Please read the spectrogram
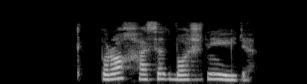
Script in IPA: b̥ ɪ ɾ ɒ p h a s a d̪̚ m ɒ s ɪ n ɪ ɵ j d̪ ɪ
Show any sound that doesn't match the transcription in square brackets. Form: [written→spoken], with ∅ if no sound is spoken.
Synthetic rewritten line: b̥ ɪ ɾ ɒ [p→q] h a s a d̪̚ [m→b] ɒ [s→ʃ] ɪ n ɪ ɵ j d̪ ɪ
